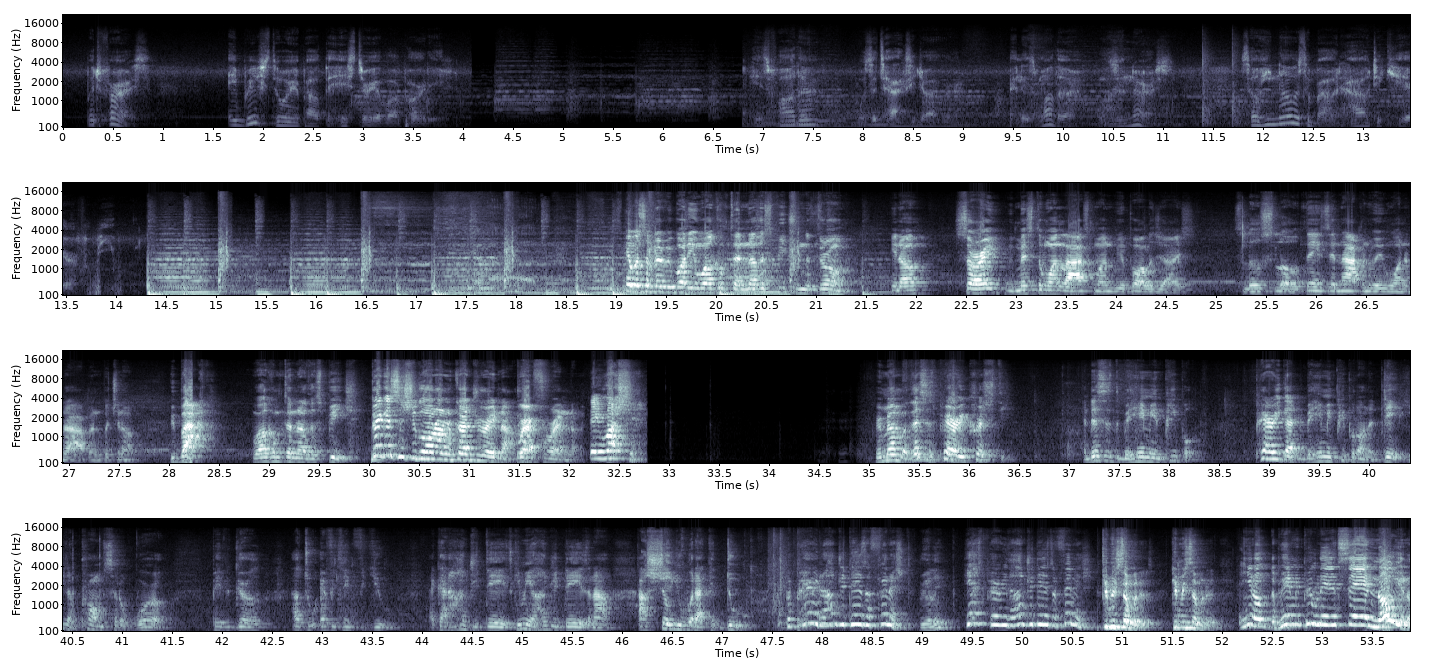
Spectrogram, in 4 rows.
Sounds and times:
Male speech, man speaking: 0.3 - 0.9, 1.7 - 4.0, 6.8 - 11.1, 11.8 - 14.1, 19.0 - 32.8, 35.1 - 36.5, 37.1 - 53.8
Music: 2.9 - 31.2
Narration, monologue: 6.8 - 33.5, 34.9 - 53.8.

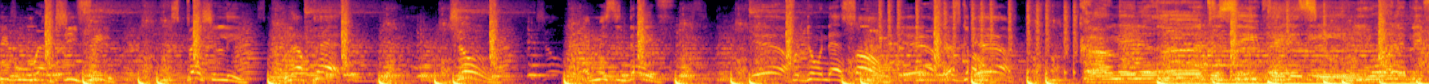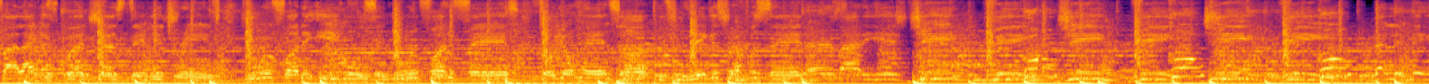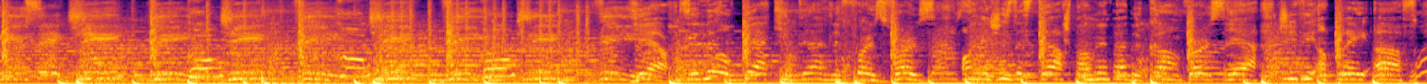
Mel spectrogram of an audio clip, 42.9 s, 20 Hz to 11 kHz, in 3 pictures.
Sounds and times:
Soundtrack music: 0.0 - 42.7
Independent music: 0.0 - 42.8.

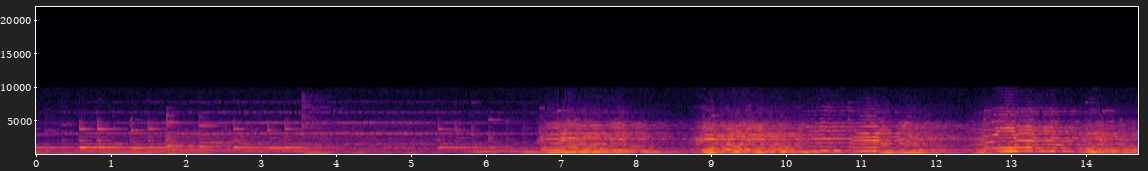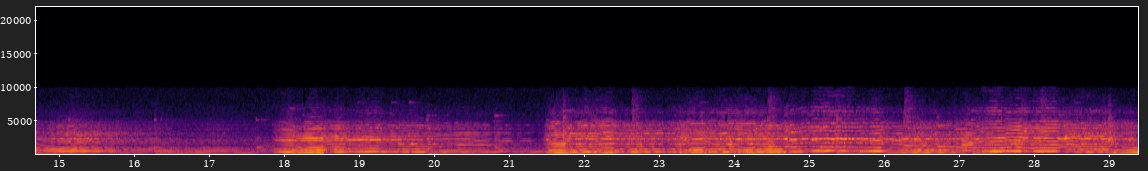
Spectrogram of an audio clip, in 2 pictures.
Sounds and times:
Violin, fiddle: 0.0 - 29.3.

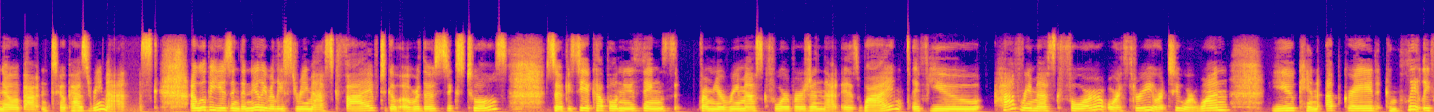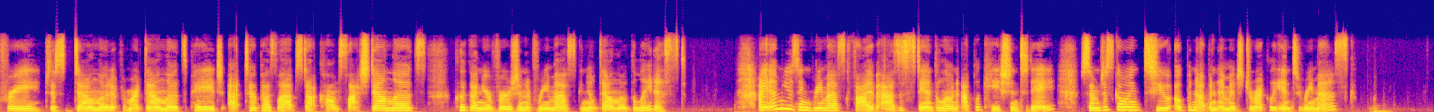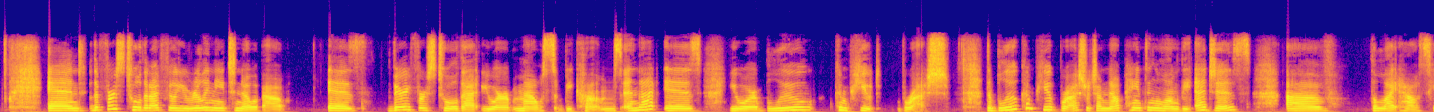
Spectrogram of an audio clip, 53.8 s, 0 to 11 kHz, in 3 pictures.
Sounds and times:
Speech: 0.0 - 26.5, 27.2 - 35.2, 35.9 - 39.4, 40.0 - 53.7.

